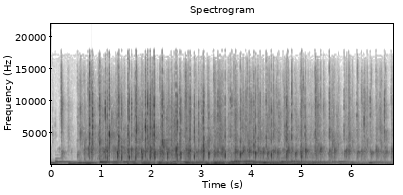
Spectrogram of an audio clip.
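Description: An audience at a text reading applauds an author steadily for about seven seconds, a dense, even patter of many hands clapping at a fairly loud, constant level, with a sustained tonal hum running underneath.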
